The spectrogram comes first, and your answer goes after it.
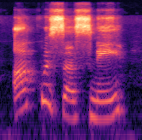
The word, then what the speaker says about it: Akwesasne: the First Nations Mohawk from the Akwesasne Mohawk Reserve. Did I get that pronounced right?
